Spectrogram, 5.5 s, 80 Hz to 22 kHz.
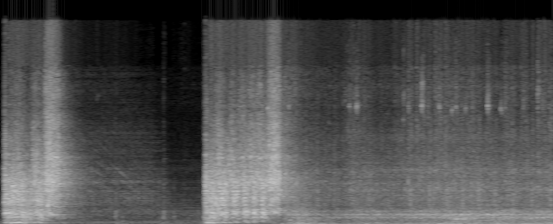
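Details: Square body dually V8 with a newly fabricated full exhaust replacing a badly leaking one: cranks, barks to life with a sharp rev, then settles into a smooth, deep, even idle with no ticking or leak puffing; far quieter.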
